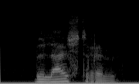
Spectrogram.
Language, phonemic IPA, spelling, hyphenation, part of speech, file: Dutch, /bəˈlœy̯stərə(n)/, beluisteren, be‧luis‧te‧ren, verb, Nl-beluisteren.ogg
- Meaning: to listen to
